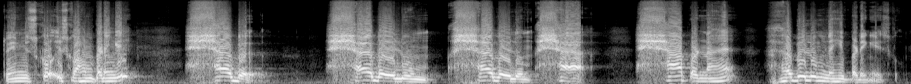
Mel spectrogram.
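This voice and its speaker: A man teaching tajweed word by word, slowly explaining rules and repeating each word several times in a chanted recitation. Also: on the high side, lively intonation, fairly bright tone. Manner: spoken explanation alternating with melodic chanted recitation. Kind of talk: word-by-word tajweed pronunciation lesson.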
